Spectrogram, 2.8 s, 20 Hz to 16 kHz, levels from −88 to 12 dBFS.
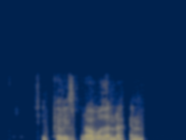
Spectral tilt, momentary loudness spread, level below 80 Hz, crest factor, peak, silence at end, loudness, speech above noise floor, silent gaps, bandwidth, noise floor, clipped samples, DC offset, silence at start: -7 dB/octave; 19 LU; -64 dBFS; 18 dB; -10 dBFS; 0.65 s; -26 LUFS; 61 dB; none; 7.6 kHz; -86 dBFS; under 0.1%; under 0.1%; 0.65 s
